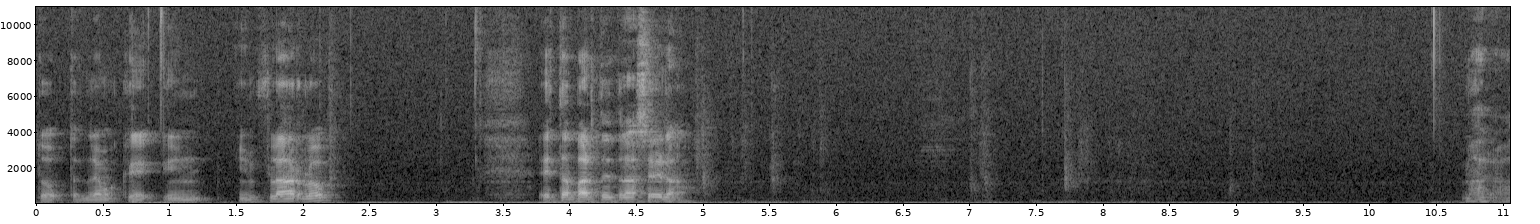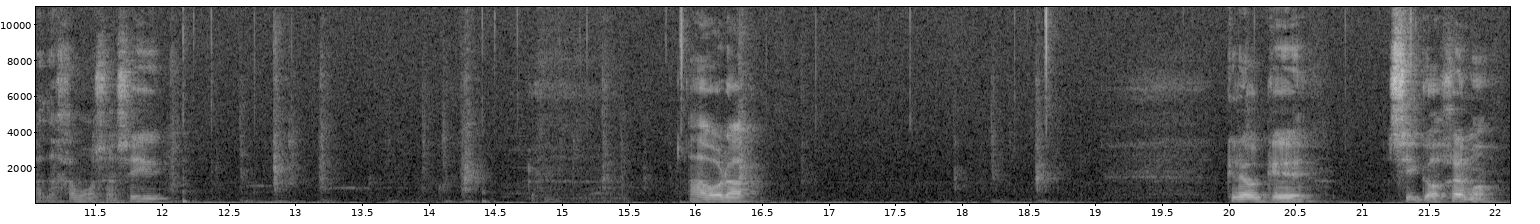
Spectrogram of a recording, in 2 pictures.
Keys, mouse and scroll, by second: 0.8 click, 1.0-12.3 middle drag, 4.8 alt+q, 6.0 alt+q, 11.8 g, 12.3 click, 12.4-17.6 middle drag, 14.1 ctrl+r, 14.8 right click, 17.6-18.5 right drag, 18.7-20.2 middle drag, 20.2-21.0 shift+right drag, 21.4-22.1 middle drag.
